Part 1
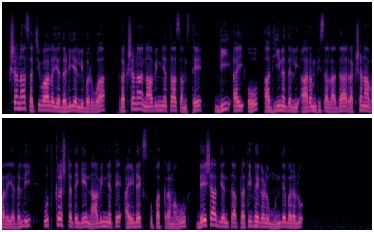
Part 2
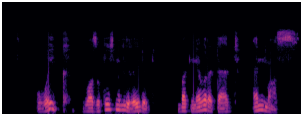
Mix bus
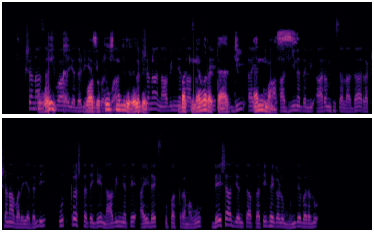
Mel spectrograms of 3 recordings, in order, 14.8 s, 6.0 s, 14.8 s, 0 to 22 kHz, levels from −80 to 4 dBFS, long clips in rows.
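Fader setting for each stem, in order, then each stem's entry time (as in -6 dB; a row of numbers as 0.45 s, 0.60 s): -16.0 dB, +2.0 dB; 0.30 s, 0.00 s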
